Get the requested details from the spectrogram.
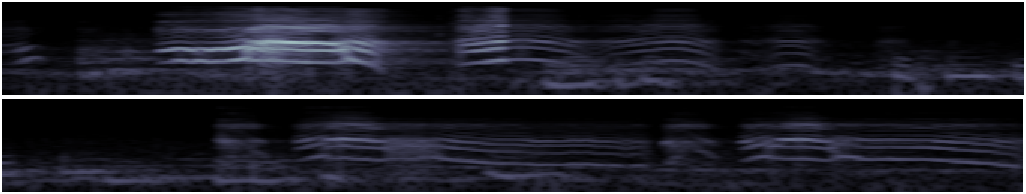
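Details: Baby during a doctor's stethoscope chest check: short bursts of infant crying and whimpering with pauses between; an ordinary baby cry.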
